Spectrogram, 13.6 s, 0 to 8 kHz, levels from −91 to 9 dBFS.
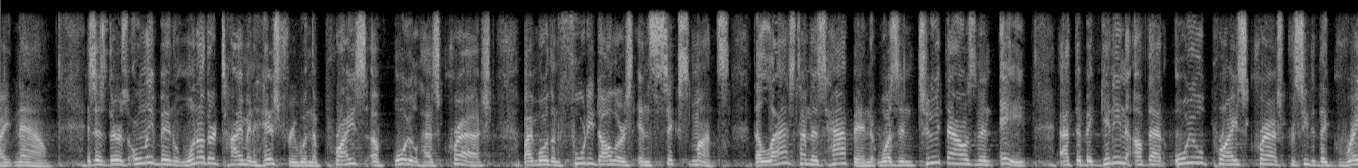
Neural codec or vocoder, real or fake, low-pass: none; real; 7.2 kHz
